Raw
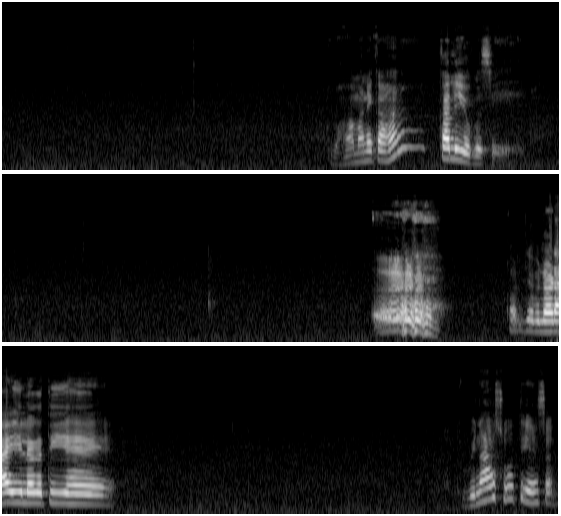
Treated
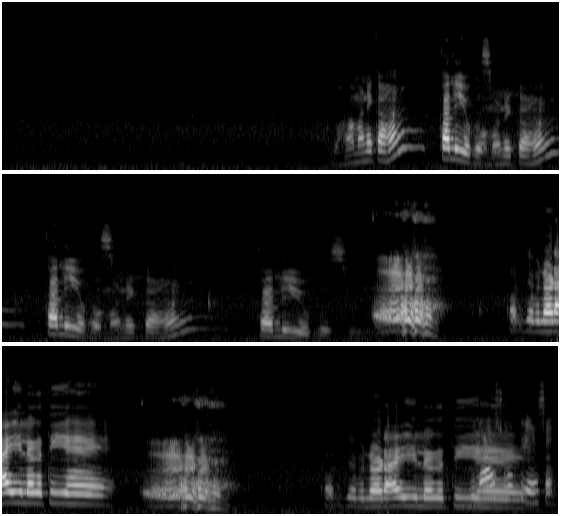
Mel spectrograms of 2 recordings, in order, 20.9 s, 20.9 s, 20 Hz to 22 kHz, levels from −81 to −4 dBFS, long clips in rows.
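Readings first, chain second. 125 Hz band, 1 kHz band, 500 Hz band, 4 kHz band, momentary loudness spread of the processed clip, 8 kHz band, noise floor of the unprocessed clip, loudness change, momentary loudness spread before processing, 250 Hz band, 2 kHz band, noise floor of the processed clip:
no reading, -4.5 dB, -6.5 dB, -7.5 dB, 22 LU, -11.5 dB, -68 dBFS, -7.5 dB, 19 LU, -3.0 dB, -5.5 dB, -73 dBFS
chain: ever faster or slower copies 191 ms, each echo -5 st, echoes 2, each echo -6 dB; graphic EQ 250/1000/8000 Hz -10/+4/-7 dB; trim -7 dB

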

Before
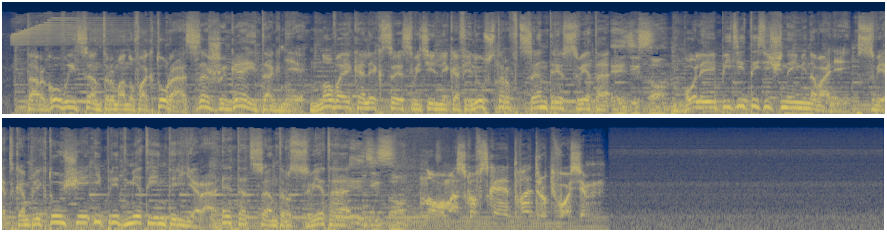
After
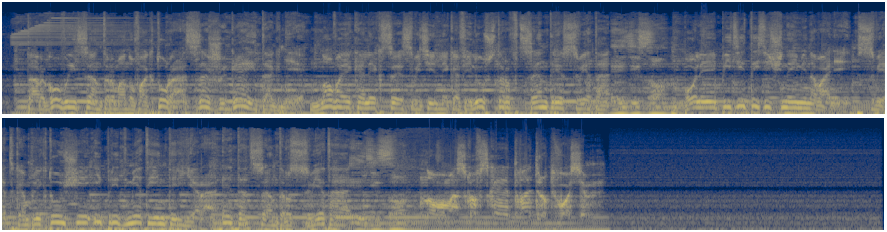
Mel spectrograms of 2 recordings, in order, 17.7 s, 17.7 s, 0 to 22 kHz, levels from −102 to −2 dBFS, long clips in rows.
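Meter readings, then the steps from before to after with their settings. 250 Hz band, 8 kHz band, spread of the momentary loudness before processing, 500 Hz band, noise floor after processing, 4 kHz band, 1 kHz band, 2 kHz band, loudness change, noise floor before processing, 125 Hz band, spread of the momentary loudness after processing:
-7.0 dB, -13.0 dB, 3 LU, -11.5 dB, -57 dBFS, -11.0 dB, -6.0 dB, -16.5 dB, -10.0 dB, -48 dBFS, -10.5 dB, 5 LU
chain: tone controls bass +1 dB, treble -9 dB; comb 3.8 ms, depth 65%; hard clipper -12.5 dBFS, distortion -37 dB; static phaser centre 370 Hz, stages 8; trim -5.5 dB

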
